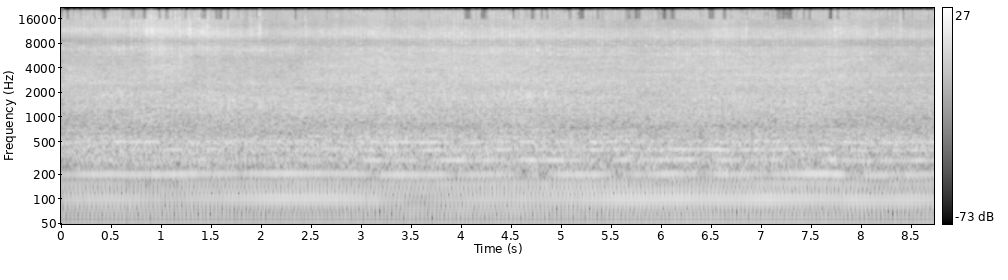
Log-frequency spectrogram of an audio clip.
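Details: Vintage, believed late-1980s, Toro GTS 5hp 3-speed self-propelled mower (model 20622), apparently Suzuki engine, found in shed, with blade clutch: constant, even buzz with no misses, hunting or knocks; healthy steady run.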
